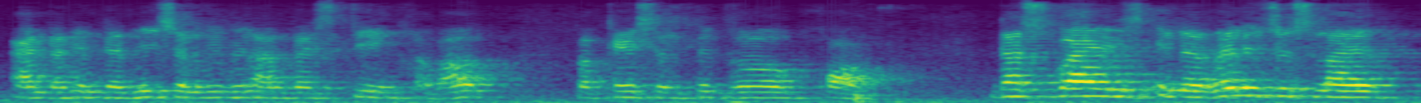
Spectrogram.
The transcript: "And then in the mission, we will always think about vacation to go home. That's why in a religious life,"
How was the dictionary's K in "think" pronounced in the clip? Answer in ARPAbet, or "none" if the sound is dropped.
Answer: none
